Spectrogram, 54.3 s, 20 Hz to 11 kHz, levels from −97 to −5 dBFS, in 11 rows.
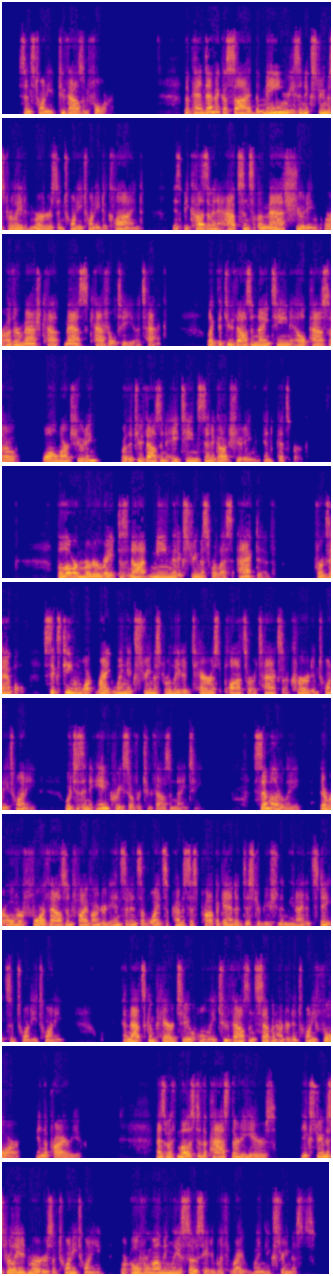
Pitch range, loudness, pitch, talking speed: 150-185 Hz, -27 LUFS, 170 Hz, 140 wpm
